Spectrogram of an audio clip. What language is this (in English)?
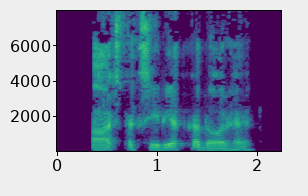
Urdu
